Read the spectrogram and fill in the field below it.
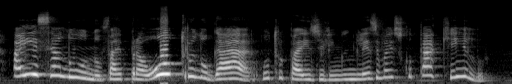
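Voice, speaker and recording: A high-pitched woman talks fairly quickly. Very wide swings mark her pitch. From Brazil, São Paulo. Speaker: language teacher. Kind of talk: video lesson.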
